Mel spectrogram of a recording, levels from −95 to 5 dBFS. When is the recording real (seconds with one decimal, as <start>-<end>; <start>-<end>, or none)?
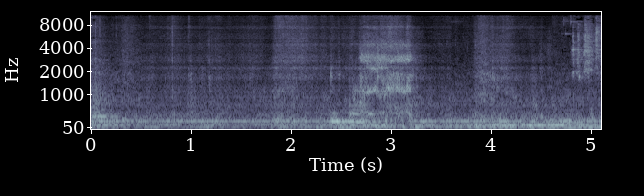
0.0-0.5; 3.6-4.0; 4.6-5.1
